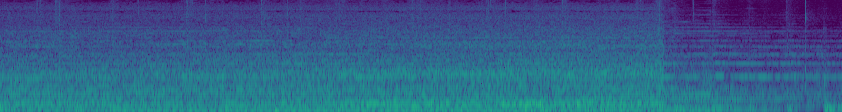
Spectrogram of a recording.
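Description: Push-button wall-mounted electric hand dryer blowing with a steady rush, under background music; the rush cuts off about seven seconds in.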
